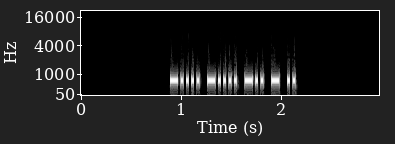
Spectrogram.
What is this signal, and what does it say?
Morse code, heard as a keyed tone, about 44 wpm, 700 Hz. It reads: 66DTI
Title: Five Challenging Letter-Number Combinations 45wpm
